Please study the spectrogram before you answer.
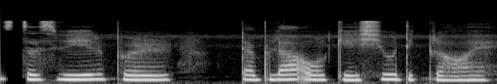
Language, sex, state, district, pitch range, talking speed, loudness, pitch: Hindi, female, Arunachal Pradesh, Papum Pare, 210-230 Hz, 110 wpm, -14 LUFS, 220 Hz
